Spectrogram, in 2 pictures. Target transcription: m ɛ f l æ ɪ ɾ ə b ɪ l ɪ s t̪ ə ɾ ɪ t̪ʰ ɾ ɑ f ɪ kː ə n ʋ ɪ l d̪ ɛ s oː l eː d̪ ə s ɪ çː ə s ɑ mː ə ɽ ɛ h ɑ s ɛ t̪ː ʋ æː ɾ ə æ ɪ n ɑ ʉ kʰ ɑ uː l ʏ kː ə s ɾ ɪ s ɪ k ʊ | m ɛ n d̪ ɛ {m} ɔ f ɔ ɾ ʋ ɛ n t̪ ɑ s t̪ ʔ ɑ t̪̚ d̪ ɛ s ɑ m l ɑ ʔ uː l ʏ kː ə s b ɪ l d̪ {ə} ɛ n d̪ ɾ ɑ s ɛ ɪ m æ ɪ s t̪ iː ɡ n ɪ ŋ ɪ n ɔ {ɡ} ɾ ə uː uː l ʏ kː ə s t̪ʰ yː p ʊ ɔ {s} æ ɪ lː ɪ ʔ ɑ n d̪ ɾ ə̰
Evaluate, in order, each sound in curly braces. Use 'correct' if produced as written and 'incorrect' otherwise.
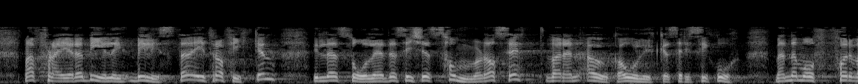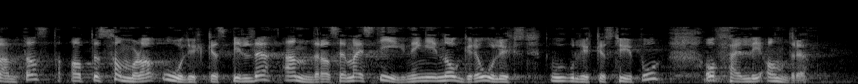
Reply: correct, correct, correct, incorrect

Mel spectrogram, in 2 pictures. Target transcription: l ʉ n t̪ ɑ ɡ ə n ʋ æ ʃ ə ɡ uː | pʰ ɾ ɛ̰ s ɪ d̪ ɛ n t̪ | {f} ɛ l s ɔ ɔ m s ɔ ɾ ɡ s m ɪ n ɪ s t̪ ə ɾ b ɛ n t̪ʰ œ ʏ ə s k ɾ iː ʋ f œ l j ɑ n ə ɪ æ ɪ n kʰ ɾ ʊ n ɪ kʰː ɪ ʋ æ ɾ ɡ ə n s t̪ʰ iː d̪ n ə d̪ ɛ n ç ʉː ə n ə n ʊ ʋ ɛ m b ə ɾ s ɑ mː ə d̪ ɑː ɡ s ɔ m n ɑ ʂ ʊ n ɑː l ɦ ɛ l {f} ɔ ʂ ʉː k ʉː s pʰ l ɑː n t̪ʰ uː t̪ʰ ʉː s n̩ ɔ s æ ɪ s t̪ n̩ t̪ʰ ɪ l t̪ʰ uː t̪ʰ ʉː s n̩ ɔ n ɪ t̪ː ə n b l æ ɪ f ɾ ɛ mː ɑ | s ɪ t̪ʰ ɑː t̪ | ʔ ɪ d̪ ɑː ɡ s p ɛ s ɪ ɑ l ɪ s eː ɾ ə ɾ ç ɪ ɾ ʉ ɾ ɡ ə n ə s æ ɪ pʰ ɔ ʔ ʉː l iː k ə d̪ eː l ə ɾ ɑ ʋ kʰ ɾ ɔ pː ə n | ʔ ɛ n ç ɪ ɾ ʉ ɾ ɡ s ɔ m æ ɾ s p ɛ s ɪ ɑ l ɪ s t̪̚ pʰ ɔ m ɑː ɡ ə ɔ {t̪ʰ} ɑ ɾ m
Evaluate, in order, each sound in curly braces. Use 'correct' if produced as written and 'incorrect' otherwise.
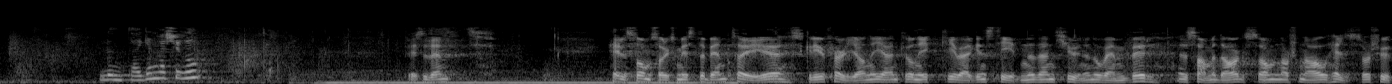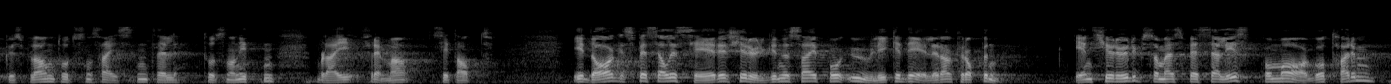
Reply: incorrect, incorrect, correct

